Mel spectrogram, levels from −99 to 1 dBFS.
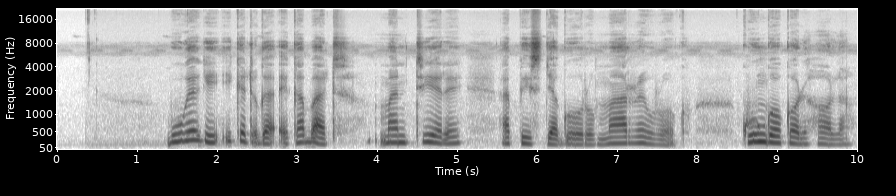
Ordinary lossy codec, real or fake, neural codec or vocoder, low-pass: none; fake; vocoder, 44.1 kHz, 128 mel bands every 256 samples, BigVGAN v2; none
